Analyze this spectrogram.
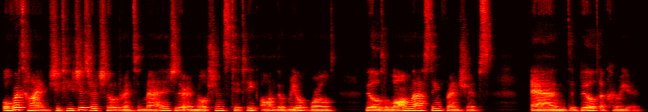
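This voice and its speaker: At a community gathering, a woman earnestly reads a prepared speech, delivering it carefully and correcting herself in small ways now and then. Her voice is low and somewhat dark, with a measured pace. The room is echoey and the mic sits at a distance.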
